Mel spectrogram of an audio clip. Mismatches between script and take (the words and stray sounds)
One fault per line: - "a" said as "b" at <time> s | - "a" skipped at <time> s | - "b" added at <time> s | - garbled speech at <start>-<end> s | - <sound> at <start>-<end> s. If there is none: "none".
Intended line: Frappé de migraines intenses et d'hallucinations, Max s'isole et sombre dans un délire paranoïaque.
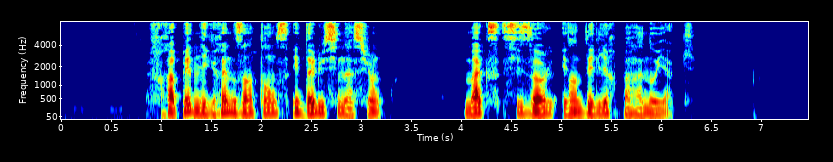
- "de" skipped at 1.3 s
- "sombre dans" skipped at 5.1 s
